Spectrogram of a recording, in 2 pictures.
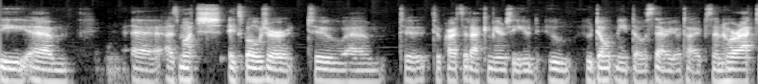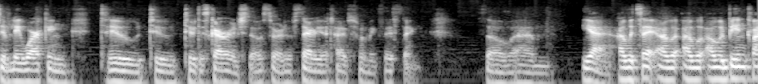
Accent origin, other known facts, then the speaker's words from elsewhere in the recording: Sligo, Connacht, Ireland; also born or lived in United Kingdom; growing up in Sligo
